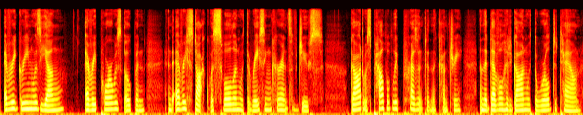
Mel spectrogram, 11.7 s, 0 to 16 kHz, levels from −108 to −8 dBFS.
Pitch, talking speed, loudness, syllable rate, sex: 175 Hz, 180 wpm, -22 LUFS, 5.2 syllables/s, female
